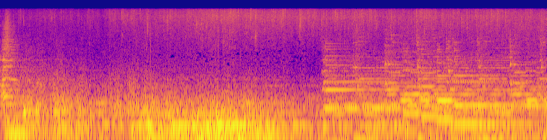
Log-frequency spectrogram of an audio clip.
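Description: Steady hissing rain with a deep, rolling thunder rumble fills the first few seconds, loud; then music with sustained tones comes in while the rain noise continues underneath.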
